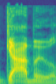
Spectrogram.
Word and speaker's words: Gabu: It's pronounced Gabu. Yes. – Uh, yes, Gabu. – Gabu. – Okay. Some people go Gabu, and I'm like, it's just.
